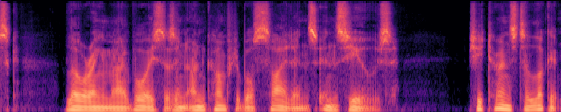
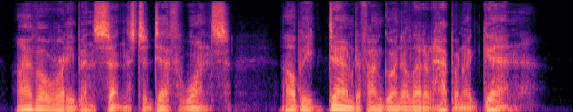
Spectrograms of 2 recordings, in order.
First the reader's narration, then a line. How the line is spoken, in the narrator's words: I growl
